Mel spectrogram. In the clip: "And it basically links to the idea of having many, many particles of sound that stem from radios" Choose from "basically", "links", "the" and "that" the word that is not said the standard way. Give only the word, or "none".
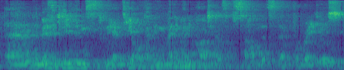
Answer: none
